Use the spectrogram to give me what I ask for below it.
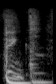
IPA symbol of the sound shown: θ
